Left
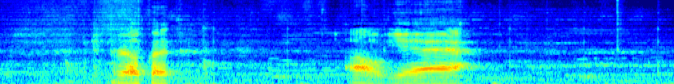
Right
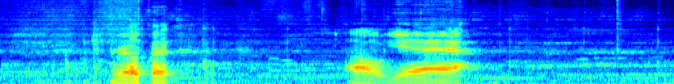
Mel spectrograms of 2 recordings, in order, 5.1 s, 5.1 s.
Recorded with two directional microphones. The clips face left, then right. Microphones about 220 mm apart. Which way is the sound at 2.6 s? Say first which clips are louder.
Right 1 dB; 10° right (ahead or behind).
